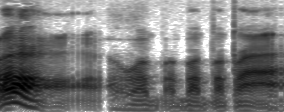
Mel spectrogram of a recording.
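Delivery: low, garbled gibberish, barely understandable. Retelling a film scene in mumbled gibberish: Bond impression. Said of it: "that's my Bond impression".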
